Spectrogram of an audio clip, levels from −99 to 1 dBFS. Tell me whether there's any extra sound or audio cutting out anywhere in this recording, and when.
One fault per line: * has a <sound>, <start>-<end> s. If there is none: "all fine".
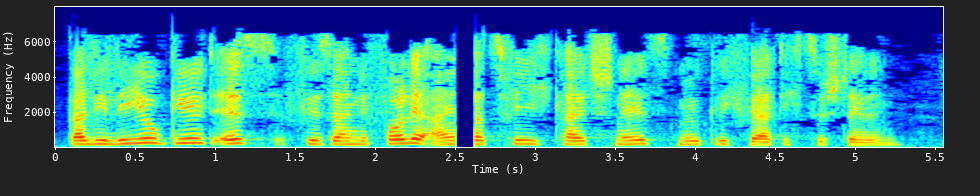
* has a dropout, 2.5-2.6 s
